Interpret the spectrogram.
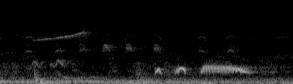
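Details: Spotted dove decoy in ground luring, its voice called small and ringing with excellent coos: two short low hoots followed by a long sustained coo, over a rumbling low background and faint whistles from other birds.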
